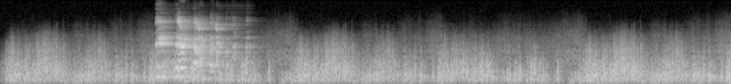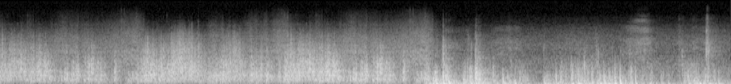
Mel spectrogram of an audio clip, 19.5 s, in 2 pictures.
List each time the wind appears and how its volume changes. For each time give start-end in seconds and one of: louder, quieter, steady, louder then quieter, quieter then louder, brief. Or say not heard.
0.0-19.4 louder.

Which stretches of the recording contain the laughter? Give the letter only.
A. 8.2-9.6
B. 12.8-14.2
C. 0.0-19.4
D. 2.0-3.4
D.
